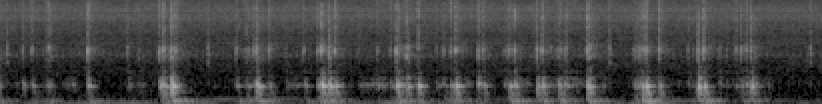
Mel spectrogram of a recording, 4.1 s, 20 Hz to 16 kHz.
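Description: Long red nails on both hands rapidly tap and scratch across a wrinkled black leather (possibly faux) sheet. Quick, dry, soft clicks patter in an uneven stream, centred around a muted tone of about 570 Hz. Each tap dies almost instantly, with faint scratchy rustling in between.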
